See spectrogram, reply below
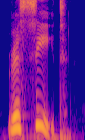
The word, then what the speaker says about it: receipt: Receipt. R E C E I P T，虽然这个字里面有一个 P，但是 P 是不发音的。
